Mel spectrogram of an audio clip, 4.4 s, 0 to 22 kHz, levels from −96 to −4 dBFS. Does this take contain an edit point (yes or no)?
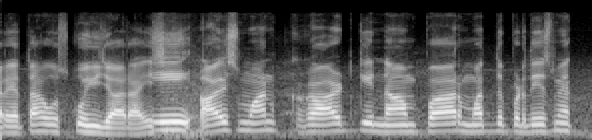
yes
